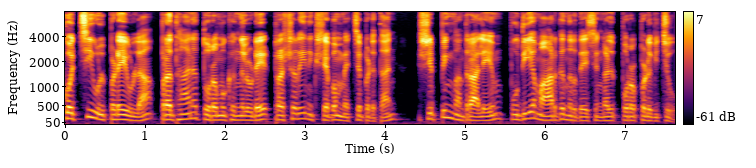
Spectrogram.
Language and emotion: Malayalam, neutral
